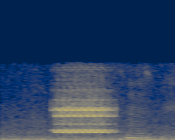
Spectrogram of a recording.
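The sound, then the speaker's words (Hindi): A telephone rings once, a loud electronic trill lasting under a second over a low background hum, followed by a brief faint voice-like murmur. “उठो और जाकर रिसीव करो।”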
